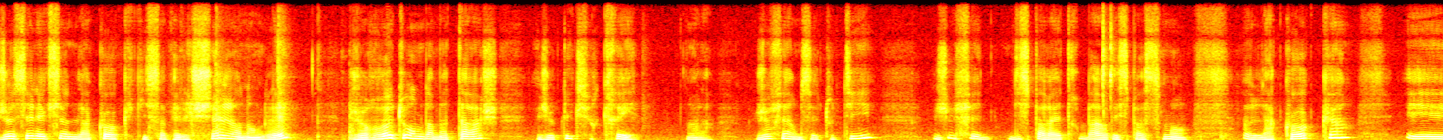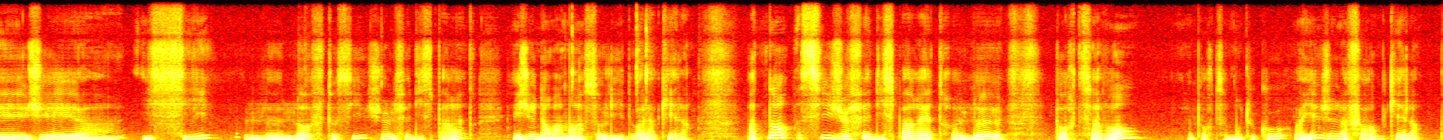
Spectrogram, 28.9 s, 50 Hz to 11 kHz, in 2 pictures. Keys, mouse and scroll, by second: 0.3-0.9 scroll down 2, 2.1 click, 4.1 click, 5.7 click, 7.6 click, 8.8 scroll down 1, 10.2 click, 11.0 space, 12.4-14.0 drag, 17.3 click, 18.1 space, 19.4 click, 20.1 space, 20.7 space, 21.4-22.1 drag, 22.3-23.2 drag, 24.0 click, 26.7 space, 26.8 space, 27.5-28.8 drag.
